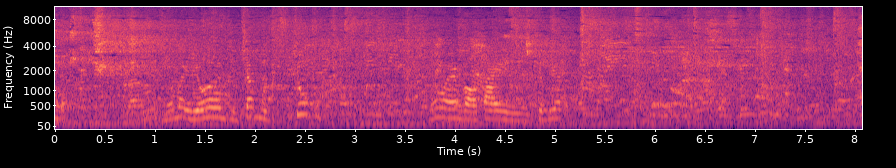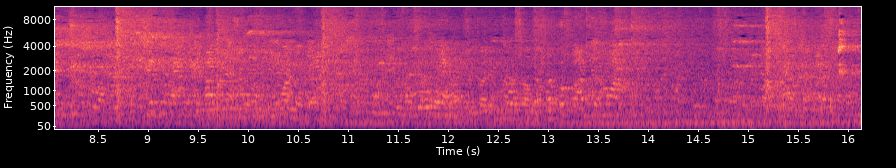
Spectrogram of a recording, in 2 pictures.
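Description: Men talk and call out nearby in an echoing hall.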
